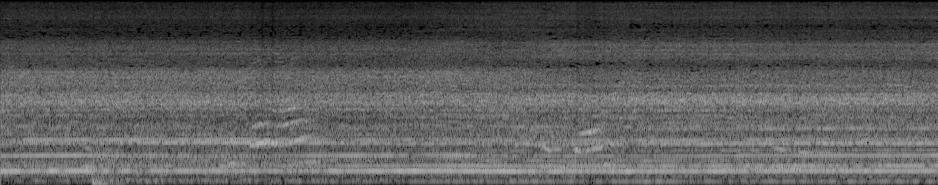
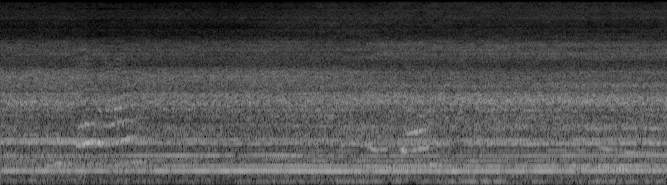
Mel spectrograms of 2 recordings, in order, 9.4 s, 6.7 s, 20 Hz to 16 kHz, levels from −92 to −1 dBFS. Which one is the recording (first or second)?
first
